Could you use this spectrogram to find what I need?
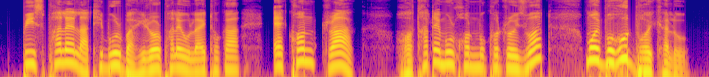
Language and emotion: Assamese, fearful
